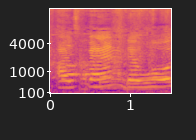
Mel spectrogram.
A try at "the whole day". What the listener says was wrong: Bukan wall. The whole day.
